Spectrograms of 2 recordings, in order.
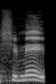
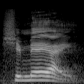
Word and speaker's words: Shimei: Kung bigkasin ng iba yan, Shimei, pero ang tamang bigkas yan, Shimei.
